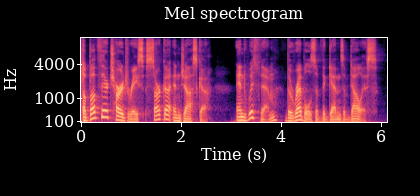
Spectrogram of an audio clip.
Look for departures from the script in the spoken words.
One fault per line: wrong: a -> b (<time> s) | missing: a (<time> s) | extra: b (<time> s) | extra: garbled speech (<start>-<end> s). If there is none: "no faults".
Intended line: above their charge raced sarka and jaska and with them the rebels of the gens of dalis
wrong: raced -> race (0.9 s)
